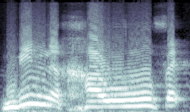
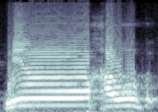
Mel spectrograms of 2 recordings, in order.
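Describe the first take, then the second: First: The n is clear and quickly released. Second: The n is drawn out through the nose. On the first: The speaker calls it right. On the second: The speaker calls it wrong.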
